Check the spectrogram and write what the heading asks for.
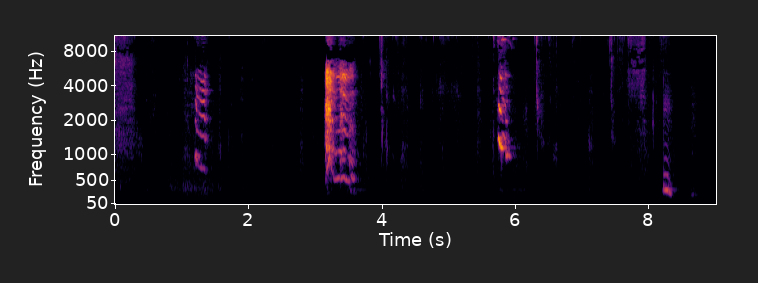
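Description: A puppy whining for food: four short, high-pitched cries spaced a couple of seconds apart. The one a little past the middle is the loudest, and the last slides down in pitch.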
